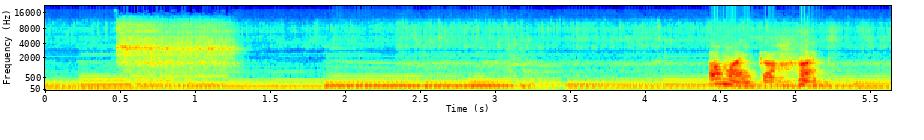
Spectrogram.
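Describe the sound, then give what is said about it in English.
Washing dishes with a sponge: a brief hiss of running water, then a couple of short squeaky scrubbing sounds, over a low steady background hum. “I'm washing dishes and I can't stop smelling it.”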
